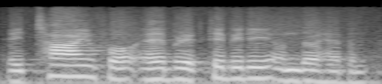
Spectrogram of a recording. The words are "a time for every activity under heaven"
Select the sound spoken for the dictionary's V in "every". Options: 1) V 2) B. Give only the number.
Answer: 2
